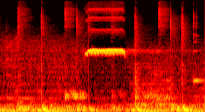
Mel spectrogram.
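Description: Electronic dance music with a steady beat, with one short, shrill whistle blast on a single flat note about a second in.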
